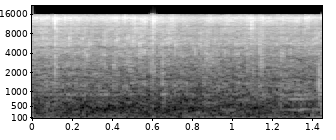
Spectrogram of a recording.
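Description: Chopped onions and green chillies fry in hot oil for a noodle dish, giving a steady, close crackling sizzle that stays even throughout with no voices over it.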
